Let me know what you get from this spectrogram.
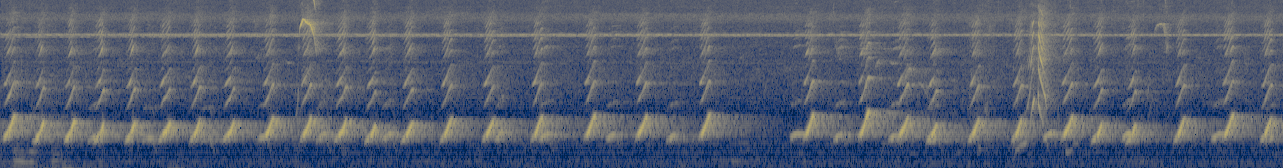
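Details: Playful group of wild smooth-coated otters in a river in Borneo, eating fish for dinner; short rising squeaky chirps repeated about twice a second in a steady series, with a brief pause midway and a few splashy noises.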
